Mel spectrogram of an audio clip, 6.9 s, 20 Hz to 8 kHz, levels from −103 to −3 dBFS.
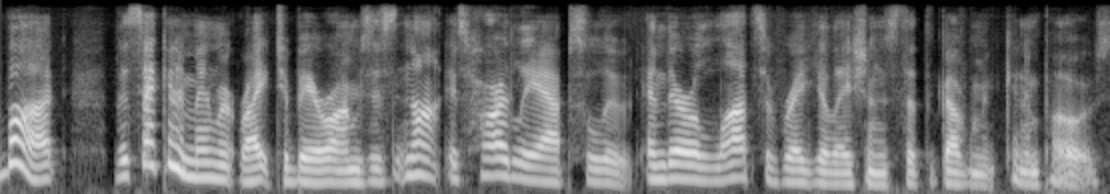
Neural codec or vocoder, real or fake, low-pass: vocoder, 44.1 kHz, 128 mel bands, Pupu-Vocoder; fake; 7.2 kHz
